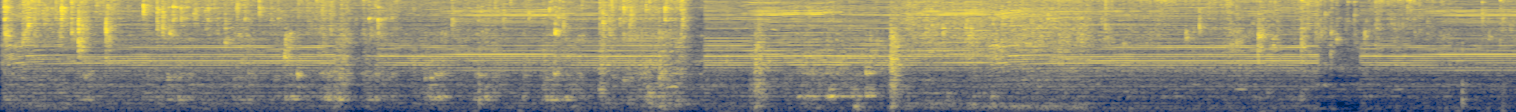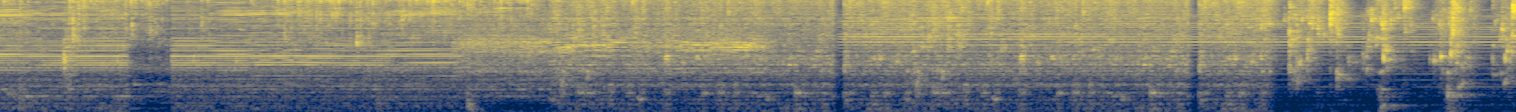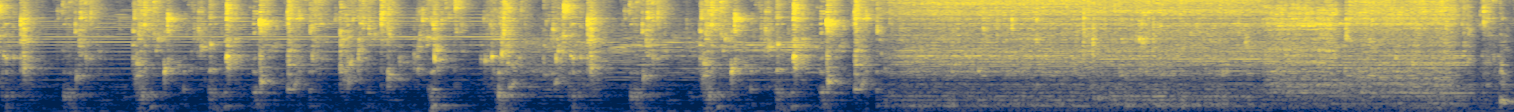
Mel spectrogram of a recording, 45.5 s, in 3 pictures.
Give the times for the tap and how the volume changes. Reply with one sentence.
You can hear the tap from 0.0 to 45.4 s, getting quieter then louder.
